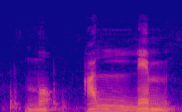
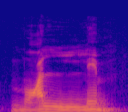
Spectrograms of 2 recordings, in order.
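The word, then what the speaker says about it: مُعَلِّم: So this particular word is pronounced by the Arabs like this: mu'allim, mu'allim.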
